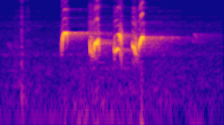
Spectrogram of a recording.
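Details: Caged red-whiskered bulbul used as a decoy to lure wild birds: a short phrase of four quick liquid, bubbling whistled notes, followed by a fading trill and then silence.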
